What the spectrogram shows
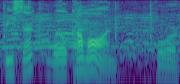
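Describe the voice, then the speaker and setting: Animated but taking his time, a man with a fairly high voice delivers live soccer play-by-play as an announcer, with the ambience of an outdoor stadium behind him.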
